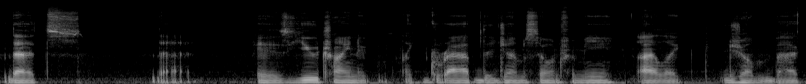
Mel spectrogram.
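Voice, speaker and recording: A man's voice: sits low, level tone, slow pace, background noise. A man who makes audio roleplays, giving casual, rambling behind-the-scenes commentary with muttered asides.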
